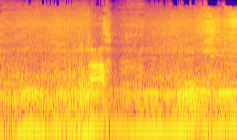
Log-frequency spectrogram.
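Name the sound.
motorcycle engine running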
